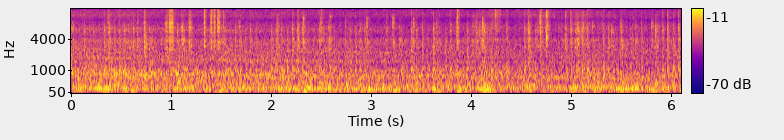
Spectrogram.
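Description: In-cab sound of an International TranStar tractor on the move: its Cummins Westport ISL G natural-gas six-cylinder engine runs steadily under a load of about 66,000 pounds, with road noise and a few faint clicks and rattles.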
